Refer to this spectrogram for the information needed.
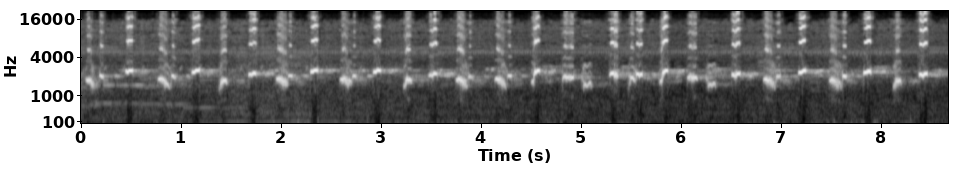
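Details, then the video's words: Long rolling song from a sooty-headed bulbul, meant as a model for other bulbuls: lively sequence of clear, slurred whistled notes, about three per second, over a faint low drone at the start. "BURUNG TRUCUKAN ROPEL PANJANG UNTUK MASTERAN TRUCUKAN LAIN"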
